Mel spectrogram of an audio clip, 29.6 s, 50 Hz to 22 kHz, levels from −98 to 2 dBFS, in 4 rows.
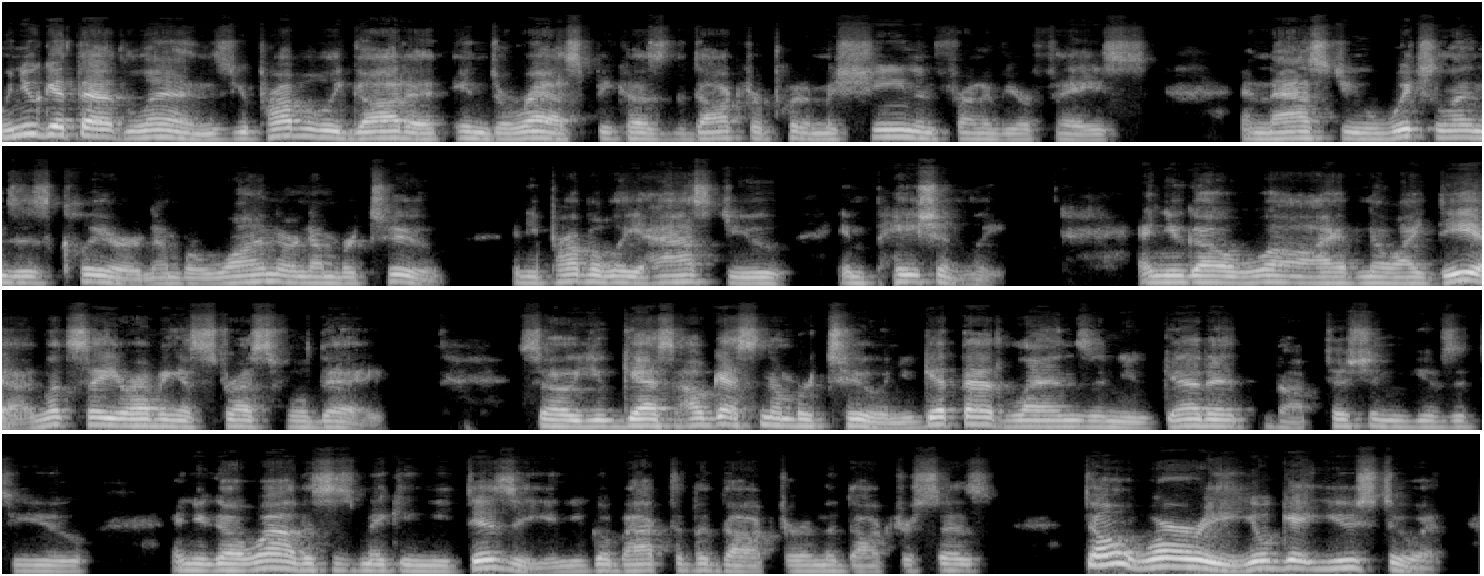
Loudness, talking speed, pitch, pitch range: -25 LUFS, 215 wpm, 130 Hz, 120-145 Hz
